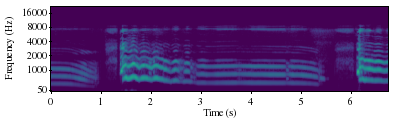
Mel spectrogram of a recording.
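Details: Boxer named Maggie howling with a person at home; a falling howl, a pause, then a loud quavering howl settling into a long level note, ending as another howl begins.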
